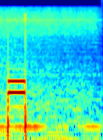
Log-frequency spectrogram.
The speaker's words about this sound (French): Restez à l'écoute, l'épisode commencera après le bip!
